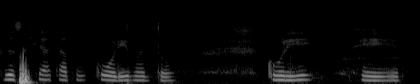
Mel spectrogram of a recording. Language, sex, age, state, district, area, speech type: Marathi, female, 18-30, Maharashtra, Thane, urban, spontaneous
